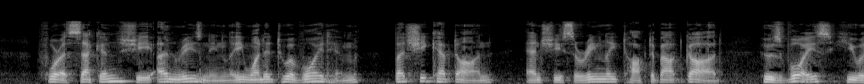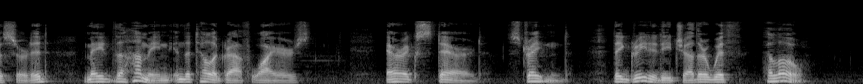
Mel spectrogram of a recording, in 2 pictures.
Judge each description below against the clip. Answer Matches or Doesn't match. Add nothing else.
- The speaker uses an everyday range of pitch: Matches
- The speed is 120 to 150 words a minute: Matches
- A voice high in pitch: Doesn't match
